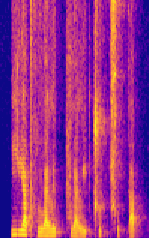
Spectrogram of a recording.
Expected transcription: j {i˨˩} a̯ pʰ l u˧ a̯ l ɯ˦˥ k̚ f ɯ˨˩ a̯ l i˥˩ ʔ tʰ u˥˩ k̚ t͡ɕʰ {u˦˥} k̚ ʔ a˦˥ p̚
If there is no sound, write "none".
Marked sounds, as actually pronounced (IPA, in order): i˥˩, u˨˩

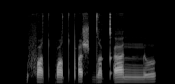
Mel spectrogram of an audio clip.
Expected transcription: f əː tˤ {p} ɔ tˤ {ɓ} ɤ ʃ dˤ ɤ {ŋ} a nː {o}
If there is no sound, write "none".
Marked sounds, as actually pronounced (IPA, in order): p, pʼ, kʼ, ɤ

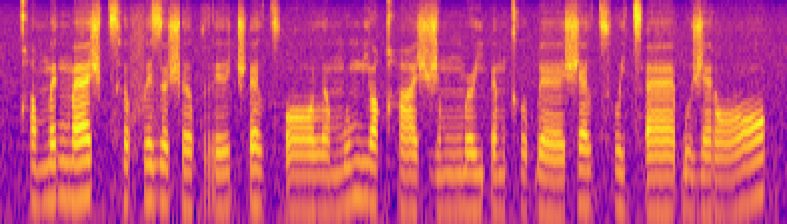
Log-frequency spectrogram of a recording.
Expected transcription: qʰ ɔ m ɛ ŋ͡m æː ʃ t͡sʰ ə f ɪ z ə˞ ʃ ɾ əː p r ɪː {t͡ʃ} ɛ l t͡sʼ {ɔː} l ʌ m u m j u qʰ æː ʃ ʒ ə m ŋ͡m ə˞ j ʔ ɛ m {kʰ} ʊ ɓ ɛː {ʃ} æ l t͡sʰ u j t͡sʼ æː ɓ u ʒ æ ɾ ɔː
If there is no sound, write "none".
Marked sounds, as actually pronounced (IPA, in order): t͡ʃʼ, ɔː, kʰ, ʃ

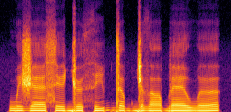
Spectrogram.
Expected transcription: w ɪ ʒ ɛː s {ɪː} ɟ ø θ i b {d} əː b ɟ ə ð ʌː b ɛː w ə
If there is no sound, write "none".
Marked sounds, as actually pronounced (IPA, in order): ɪː, d

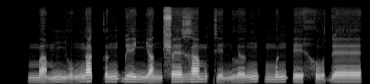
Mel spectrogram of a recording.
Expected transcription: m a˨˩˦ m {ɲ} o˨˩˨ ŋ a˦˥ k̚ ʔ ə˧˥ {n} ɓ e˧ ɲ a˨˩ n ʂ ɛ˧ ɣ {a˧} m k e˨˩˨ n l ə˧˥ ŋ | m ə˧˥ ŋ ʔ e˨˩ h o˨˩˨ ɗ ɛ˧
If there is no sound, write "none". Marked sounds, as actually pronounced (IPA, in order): ɲ, ŋ, a˧

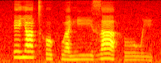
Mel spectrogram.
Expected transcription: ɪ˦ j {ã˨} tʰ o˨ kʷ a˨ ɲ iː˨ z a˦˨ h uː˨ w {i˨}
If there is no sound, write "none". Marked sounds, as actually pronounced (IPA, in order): ã˦, i˨

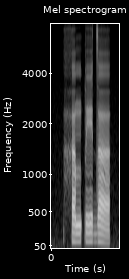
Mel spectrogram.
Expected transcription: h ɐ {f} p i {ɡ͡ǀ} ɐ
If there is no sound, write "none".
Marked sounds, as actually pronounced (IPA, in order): m, d̪

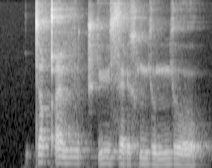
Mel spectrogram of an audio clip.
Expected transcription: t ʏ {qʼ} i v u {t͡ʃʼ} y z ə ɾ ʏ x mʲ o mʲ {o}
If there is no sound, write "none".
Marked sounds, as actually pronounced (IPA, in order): qʼ, t͡ʃʼ, o

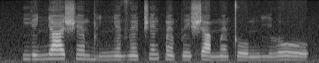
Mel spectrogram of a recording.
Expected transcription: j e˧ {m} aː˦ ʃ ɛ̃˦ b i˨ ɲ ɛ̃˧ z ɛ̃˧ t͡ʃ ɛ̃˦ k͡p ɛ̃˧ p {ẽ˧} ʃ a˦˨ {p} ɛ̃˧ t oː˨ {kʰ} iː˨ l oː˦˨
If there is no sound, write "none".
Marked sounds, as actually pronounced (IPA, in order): ɲ, e˧, m, ŋ

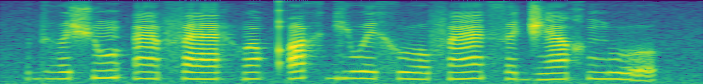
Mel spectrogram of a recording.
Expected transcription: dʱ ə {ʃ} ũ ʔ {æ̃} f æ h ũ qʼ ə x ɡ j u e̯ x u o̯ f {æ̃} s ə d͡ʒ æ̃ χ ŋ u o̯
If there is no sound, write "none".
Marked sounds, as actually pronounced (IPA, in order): ʃ, æ̃, æ̃

